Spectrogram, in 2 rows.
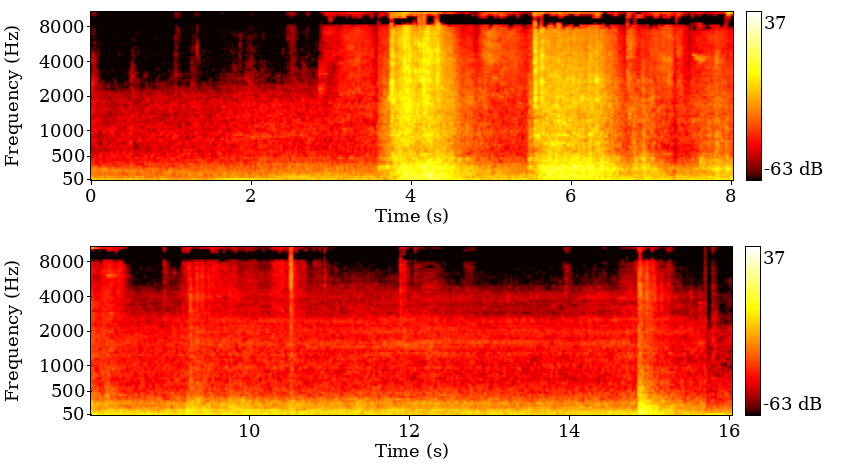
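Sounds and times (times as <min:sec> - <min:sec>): roller shutter slats rattling: 0:03.6 - 0:10.3.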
